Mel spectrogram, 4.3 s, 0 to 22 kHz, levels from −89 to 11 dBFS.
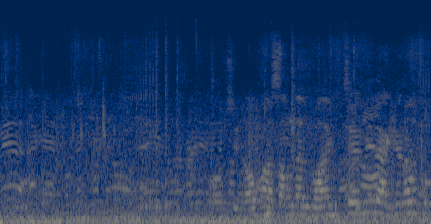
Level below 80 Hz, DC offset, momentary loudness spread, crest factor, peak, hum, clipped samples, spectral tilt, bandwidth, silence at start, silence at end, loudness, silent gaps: -48 dBFS; under 0.1%; 7 LU; 16 dB; -26 dBFS; none; under 0.1%; -6 dB/octave; 16 kHz; 0 s; 0 s; -43 LUFS; none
